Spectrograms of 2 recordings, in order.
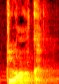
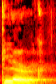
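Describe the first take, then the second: First: Clerk said as "clahk", written "clock"; British pronunciation. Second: "clerk" as "clurk" with r-colored vowel; American pronunciation. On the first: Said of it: "in British English". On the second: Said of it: "in American English". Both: Shown as a demonstration.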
